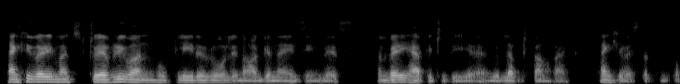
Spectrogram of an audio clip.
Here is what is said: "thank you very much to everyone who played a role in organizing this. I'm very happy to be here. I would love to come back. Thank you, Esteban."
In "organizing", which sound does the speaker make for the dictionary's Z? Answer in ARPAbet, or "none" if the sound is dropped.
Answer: Z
